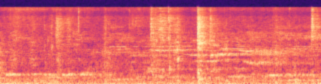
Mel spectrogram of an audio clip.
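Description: A mug pressed and worked into grilled tomatoes in a bowl, mashing them by hand for chirmol, with a couple of light knocks, one about two and a half seconds in and one near the end, over faint background voices.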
